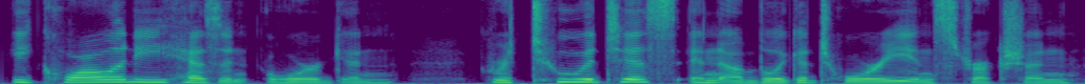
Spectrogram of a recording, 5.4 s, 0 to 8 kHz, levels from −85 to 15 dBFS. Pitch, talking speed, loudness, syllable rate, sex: 190 Hz, 90 wpm, -18 LUFS, 4.2 syllables/s, female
